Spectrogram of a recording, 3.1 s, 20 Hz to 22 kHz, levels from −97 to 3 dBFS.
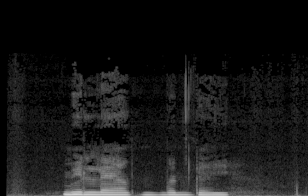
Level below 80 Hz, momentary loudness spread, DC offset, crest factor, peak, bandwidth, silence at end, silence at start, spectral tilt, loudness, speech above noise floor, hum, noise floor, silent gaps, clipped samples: -54 dBFS; 10 LU; under 0.1%; 14 dB; -14 dBFS; 13.5 kHz; 0.1 s; 0.6 s; -7.5 dB/octave; -27 LUFS; 27 dB; none; -54 dBFS; none; under 0.1%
